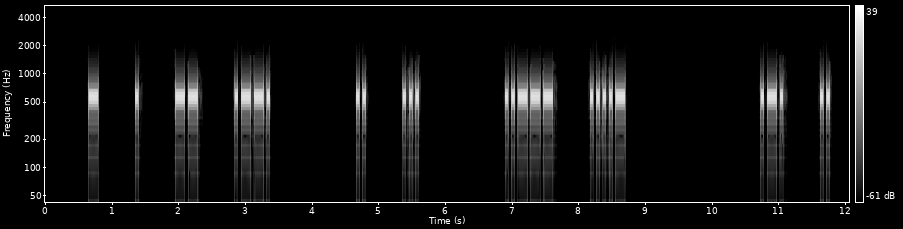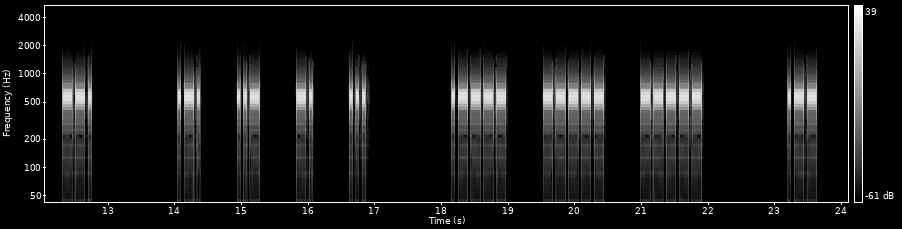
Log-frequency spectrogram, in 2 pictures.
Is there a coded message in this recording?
Yes: Morse code from 0.6 to 23.6 s, heard as a keyed tone, about 25 wpm, spaced as for 12 wpm, 570 Hz. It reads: TEMP IS 24 RIG RUNS 100 W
